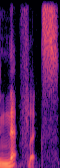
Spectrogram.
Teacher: But the number of people who pronounce the T in Netflix approaches zero. Most Americans, at least, or North Americans who speak English, say Netflix. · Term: glottalization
